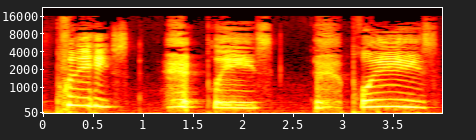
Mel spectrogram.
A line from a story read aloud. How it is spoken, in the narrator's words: Porge begged and blubbered uncontrollably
